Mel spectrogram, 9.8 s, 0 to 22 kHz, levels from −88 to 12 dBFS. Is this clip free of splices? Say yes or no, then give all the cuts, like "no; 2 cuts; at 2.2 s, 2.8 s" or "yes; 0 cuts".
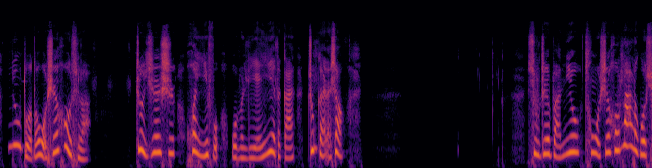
no; 2 cuts; at 2.0 s, 5.4 s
